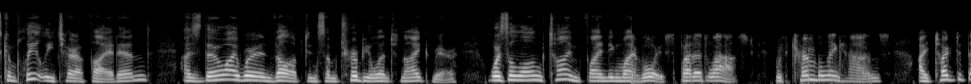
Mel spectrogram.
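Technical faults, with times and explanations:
6.37–9.72 s, call bitrate drop: From 6.37 s the speech turns muffled and rough, with a watery, smeared texture that stays to the end of the clip and never recovers. The call's bandwidth estimate fell and the encoder was pushed onto far fewer bits, which fits a fall from about 32 kbps to roughly 6 kbps, held at its lowest for about 2.4 s. Coding grows coarse, and the audio band shrinks from 20 kHz to 4 kHz, removing the upper frequencies.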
